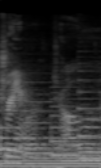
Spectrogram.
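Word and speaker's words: Dreemurr: The name is pronounced Dreamer. Rosie. Oh, no, it's fine. Because the thing is that you don't ever have it said to you, but it's pronounced Dreamer because they do it that way for the kind of like the wordplay.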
